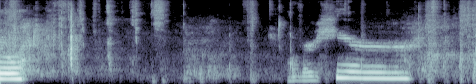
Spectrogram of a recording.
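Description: Paper rustles softly as a sticker is peeled and pressed down.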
